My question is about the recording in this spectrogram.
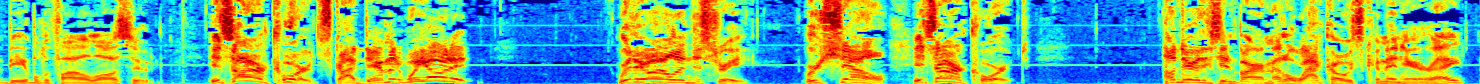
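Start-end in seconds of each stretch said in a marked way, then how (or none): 1.5-7.7 high, hammed-up indignant rant; outraged oil executive. Voicing Shell as outraged owner. 8.7-11.0 indignant oil executive. Retold or imitated. Shell voice continues, mocking.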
